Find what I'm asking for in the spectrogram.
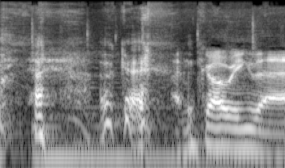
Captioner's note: laughing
